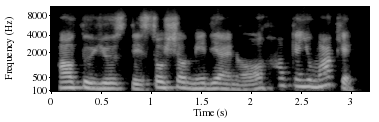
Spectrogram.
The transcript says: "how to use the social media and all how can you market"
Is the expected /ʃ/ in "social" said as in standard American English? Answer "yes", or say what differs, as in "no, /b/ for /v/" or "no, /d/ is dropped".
yes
